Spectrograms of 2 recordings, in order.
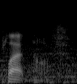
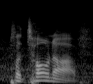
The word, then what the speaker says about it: Platonov: Ross Cosmos cosminaut Alleg Platinoff. Platonov. I corrected my pronunciation yesterday and I slipped back into Americanizing.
